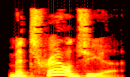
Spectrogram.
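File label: "metralgia", English, British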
